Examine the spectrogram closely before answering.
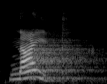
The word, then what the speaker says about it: night: Night, H is silent because we don't pronounce it.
